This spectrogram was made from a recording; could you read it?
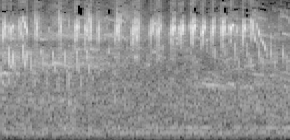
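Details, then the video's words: Tawny grassbird in Queensland, Australia, wetland habitat: a rapid run of high, bright chirped notes repeated in quick pulses, with a softer buzzy trill underneath throughout. "The most pristine sound of the Tawny Grassbird's call"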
